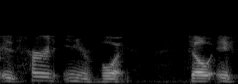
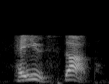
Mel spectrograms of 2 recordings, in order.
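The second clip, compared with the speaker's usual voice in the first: pitch dropping down on stop; 4 semitones higher, 5 dB louder than usual. Showing how a command sounds: falling pitch on stop. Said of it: "It goes down at the end".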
